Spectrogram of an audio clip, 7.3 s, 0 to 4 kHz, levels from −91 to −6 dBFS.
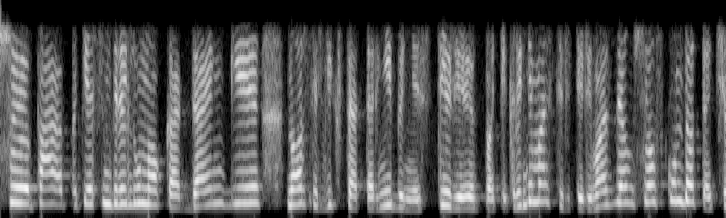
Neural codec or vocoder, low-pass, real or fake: none; 3.6 kHz; real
